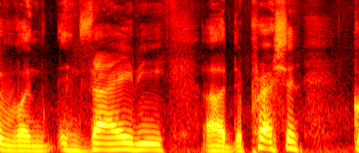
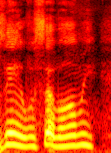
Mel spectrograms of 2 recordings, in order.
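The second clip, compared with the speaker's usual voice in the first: homeless guy voice; 8 semitones higher, faster than usual. Retold or imitated. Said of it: "I like the voices".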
